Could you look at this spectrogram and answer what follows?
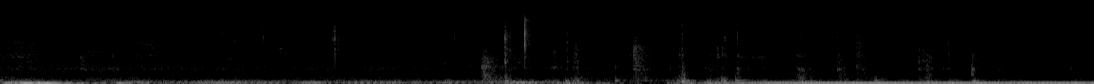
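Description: Scattered light plastic clicks and rattles as a Dodge Ram TIPM circuit board is handled and fitted back into its black plastic relay housing, over a low steady hum that cuts out briefly around the middle.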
